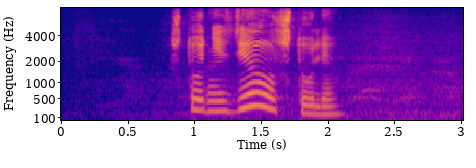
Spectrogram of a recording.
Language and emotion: Russian, neutral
